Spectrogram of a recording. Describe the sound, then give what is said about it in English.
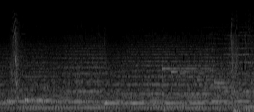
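The zipper of a costume bag rasps shut in two short, scratchy bursts, one at the start and one near the end, over a steady, sustained musical drone. “She exits and Harrington zips up the costume bag.”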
